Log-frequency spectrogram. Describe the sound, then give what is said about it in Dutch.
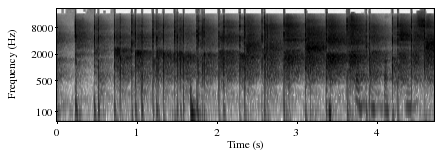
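A short burst of applause in thanks to the aid workers helping with a natural disaster: dense, overlapping hand claps from a small group, steady and fairly loud for about five seconds, with no voices over it. “Een applaus.”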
